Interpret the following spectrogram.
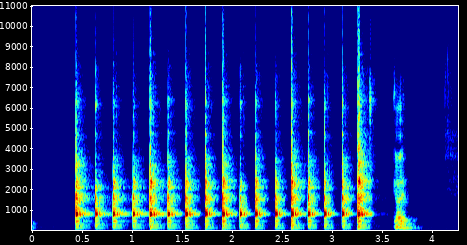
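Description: Drumsticks playing accented paradiddles: about seven short, even strokes a second, with every fourth stroke louder, each stroke carrying a light pitched ring, stopping just after three seconds.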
